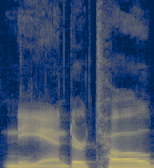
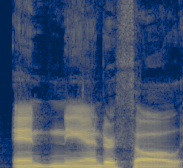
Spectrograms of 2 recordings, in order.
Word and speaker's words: Neanderthal: Kind of like how technically, like, the word Neanderthal is pronounced Neanderthal because Germans don't have a TH sound. And Neanderthal is the English Anglicization or whatever.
